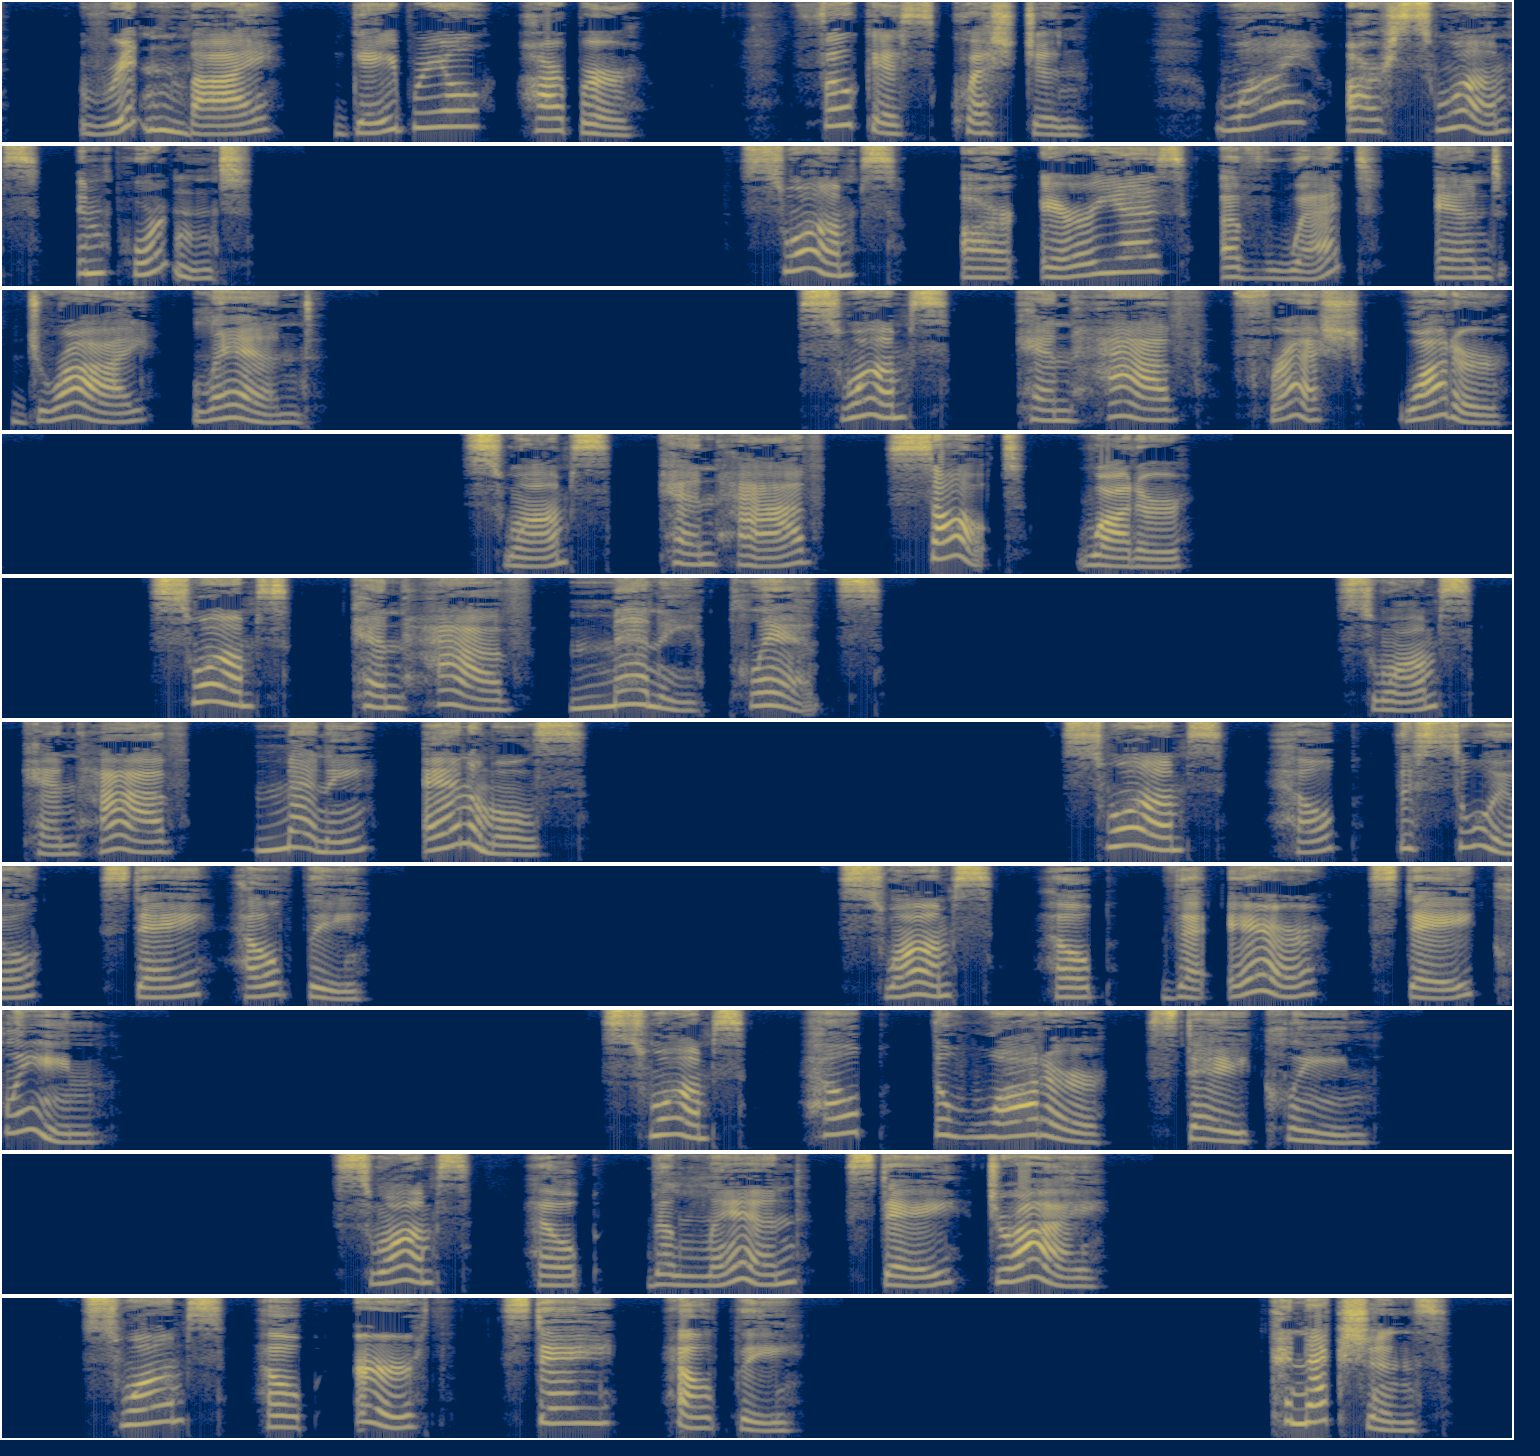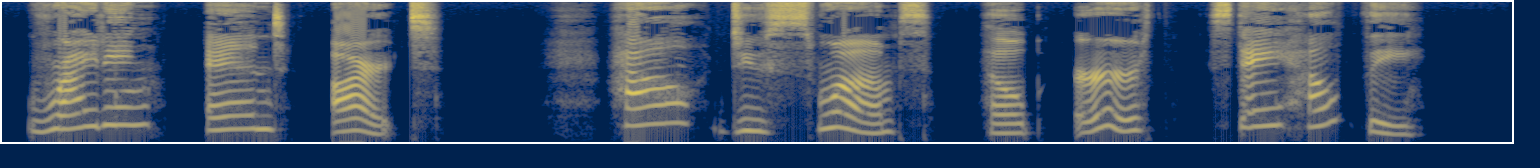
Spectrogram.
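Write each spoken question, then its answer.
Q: Why are swamps important?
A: They help Earth stay healthy (keeping soil healthy, air and water clean, and land dry).

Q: How do swamps help Earth stay healthy?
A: They help the soil stay healthy, the air and water stay clean, and the land stay dry.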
